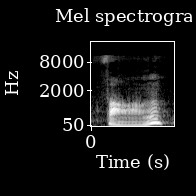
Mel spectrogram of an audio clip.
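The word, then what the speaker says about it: 彷: Today's 4th new character, based on fang, added the partial crossroads radical, making another 3rd tone fang, meaning indecision over possible choices.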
